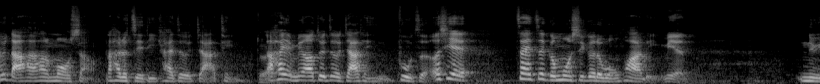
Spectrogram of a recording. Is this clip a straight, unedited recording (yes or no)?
no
